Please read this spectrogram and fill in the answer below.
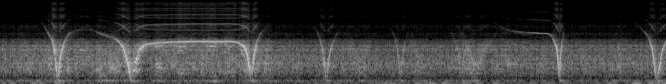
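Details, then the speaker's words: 1947 TempleTone tube radio powered up slowly on a variac at about 80–100 volts: hiss and static with sweeping whistles and warbling tones but no clear station; it works but reception is weak and distorted. "well it works but it's pretty sucky it's true"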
